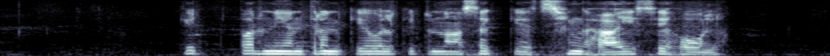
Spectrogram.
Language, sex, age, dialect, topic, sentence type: Magahi, male, 56-60, Western, agriculture, question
